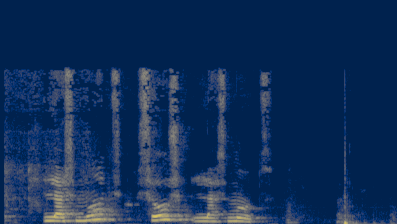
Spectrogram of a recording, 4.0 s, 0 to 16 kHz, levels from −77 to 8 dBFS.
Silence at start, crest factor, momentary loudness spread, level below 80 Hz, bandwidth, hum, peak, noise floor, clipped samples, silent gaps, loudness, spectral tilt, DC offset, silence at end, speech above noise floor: 0.05 s; 18 dB; 13 LU; -38 dBFS; 11.5 kHz; none; -2 dBFS; -47 dBFS; under 0.1%; none; -18 LUFS; -5 dB/octave; under 0.1%; 0.4 s; 30 dB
